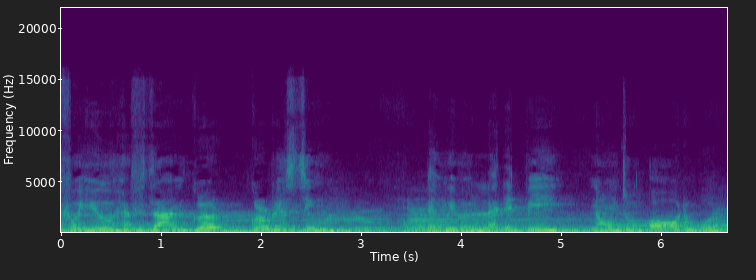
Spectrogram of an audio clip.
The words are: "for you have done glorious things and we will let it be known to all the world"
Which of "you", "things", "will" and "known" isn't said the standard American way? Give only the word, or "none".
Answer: things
